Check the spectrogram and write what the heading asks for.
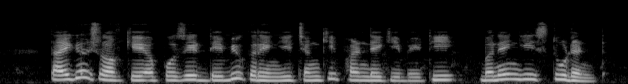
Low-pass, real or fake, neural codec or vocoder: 7.2 kHz; real; none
